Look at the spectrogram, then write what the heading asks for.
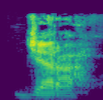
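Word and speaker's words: ירה: Yará. ¿Okay? Voy a escribir ahora al lado pronunciación y traducción. Torah, esto se pronuncia Jorah y esto se pronuncia yará.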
